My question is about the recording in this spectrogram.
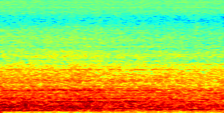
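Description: Steady low hum and hiss of room noise; the hands holding still pressure on the back make no distinct sound.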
